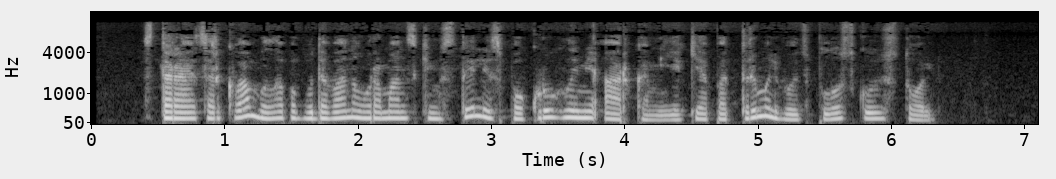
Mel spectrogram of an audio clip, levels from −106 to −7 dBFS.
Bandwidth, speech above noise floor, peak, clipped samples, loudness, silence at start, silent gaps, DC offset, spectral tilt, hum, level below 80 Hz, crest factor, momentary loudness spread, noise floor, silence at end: 11.5 kHz; 47 dB; -12 dBFS; under 0.1%; -30 LUFS; 0.4 s; none; under 0.1%; -6 dB/octave; none; -64 dBFS; 18 dB; 9 LU; -76 dBFS; 0.8 s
